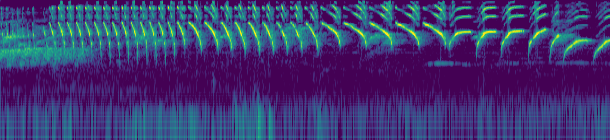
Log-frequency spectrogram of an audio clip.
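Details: Young canaries are prompted to sing by this long rolling canary song: a dense rapid trill that slows into looping swooping whistles, each note sliding down then up, repeated several times a second.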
